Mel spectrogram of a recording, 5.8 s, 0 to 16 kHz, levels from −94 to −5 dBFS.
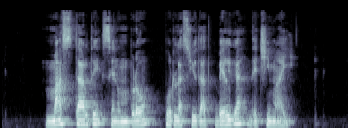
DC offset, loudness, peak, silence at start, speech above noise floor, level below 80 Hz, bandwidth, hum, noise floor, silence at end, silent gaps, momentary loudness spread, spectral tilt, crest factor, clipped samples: under 0.1%; -20 LUFS; -2 dBFS; 0.75 s; 52 dB; -54 dBFS; 11.5 kHz; none; -72 dBFS; 0.9 s; none; 9 LU; -5.5 dB/octave; 18 dB; under 0.1%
